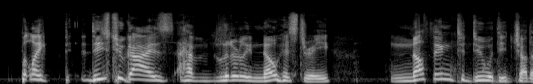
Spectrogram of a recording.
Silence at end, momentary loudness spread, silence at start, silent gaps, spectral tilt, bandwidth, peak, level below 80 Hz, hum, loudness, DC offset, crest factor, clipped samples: 0 s; 8 LU; 0.2 s; none; -5 dB/octave; 12 kHz; -2 dBFS; -62 dBFS; none; -20 LUFS; under 0.1%; 18 dB; under 0.1%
